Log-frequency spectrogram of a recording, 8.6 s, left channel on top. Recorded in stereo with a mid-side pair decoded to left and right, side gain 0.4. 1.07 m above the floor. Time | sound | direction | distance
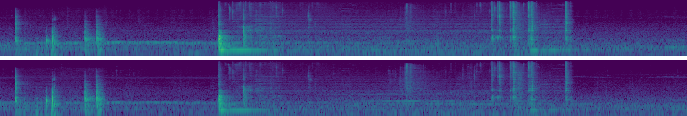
0.2 | a toilet flushing | 45° right | 0.6 m
2.7 | dripping | 60° left | 0.7 m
